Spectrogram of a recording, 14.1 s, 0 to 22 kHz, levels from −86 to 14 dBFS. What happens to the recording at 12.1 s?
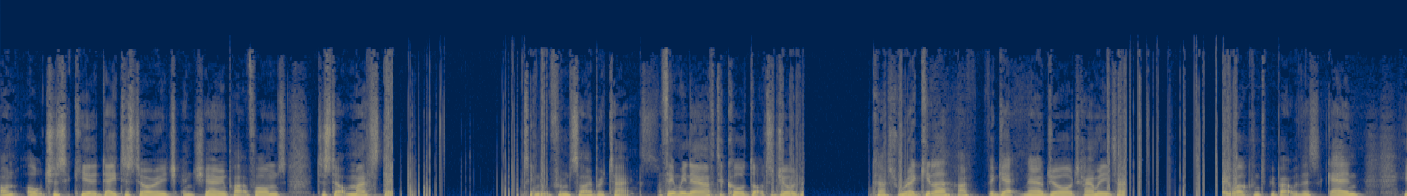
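An intermittent contact cuts the sound from 11.07 to 12.37 s. A loose connection opens for about 0.98 s, leaving faint hiss between crackling edges.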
